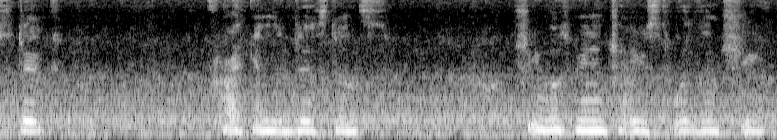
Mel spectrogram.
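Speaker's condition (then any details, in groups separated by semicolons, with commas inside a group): Cerebral palsy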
